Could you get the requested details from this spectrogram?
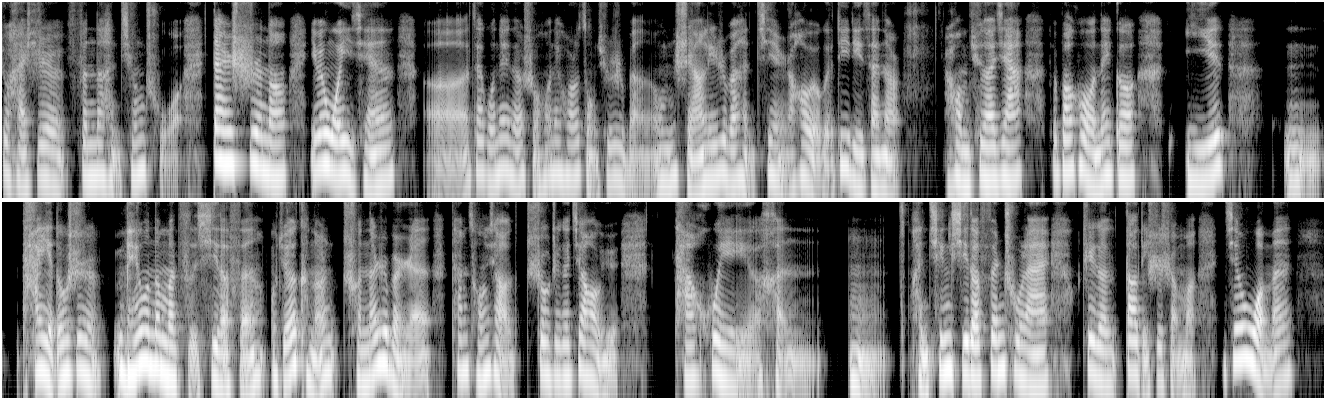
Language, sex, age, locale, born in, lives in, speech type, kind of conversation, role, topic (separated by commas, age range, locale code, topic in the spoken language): Chinese, female, 40-44, zh-CN, China, United States, conversation, unstructured, none, 你觉得为什么保护环境很重要？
